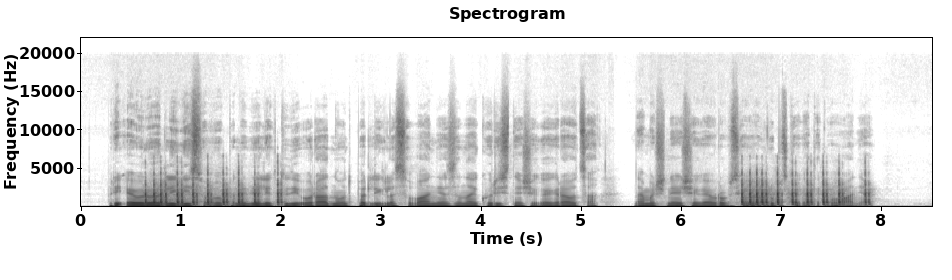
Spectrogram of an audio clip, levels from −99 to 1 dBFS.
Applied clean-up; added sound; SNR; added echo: neural mask model RNNoise.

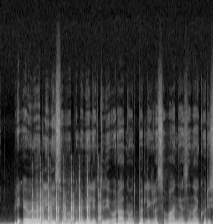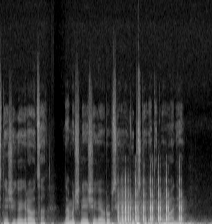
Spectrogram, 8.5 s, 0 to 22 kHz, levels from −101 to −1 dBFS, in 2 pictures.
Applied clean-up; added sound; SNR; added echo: none; Bird; 6 dB; none.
